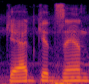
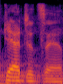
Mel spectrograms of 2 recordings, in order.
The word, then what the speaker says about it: Gadgetzan: Used to pronounce it Gadgzan back in the day, too. Gad Gadgetzan. Yeah, it's Gadgetzan.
